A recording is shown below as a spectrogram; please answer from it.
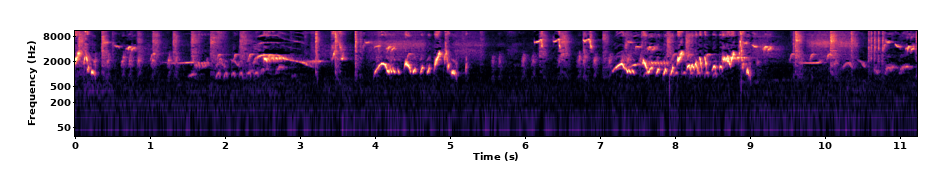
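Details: White-rumped shama regaining full song after its moult, delivering a long mixed sequence of rich whistles, upslurred notes and warbling trills broken by many sharp clicking and rasping sounds.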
